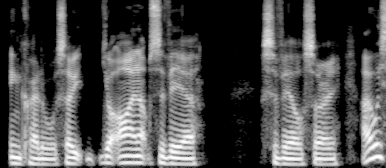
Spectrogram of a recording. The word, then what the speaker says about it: Sevilla: Spanish pronunciation maybe. Yeah. Sevilla. Yeah. There we go. I don't know. There we go. I said it with accent so it's all right.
